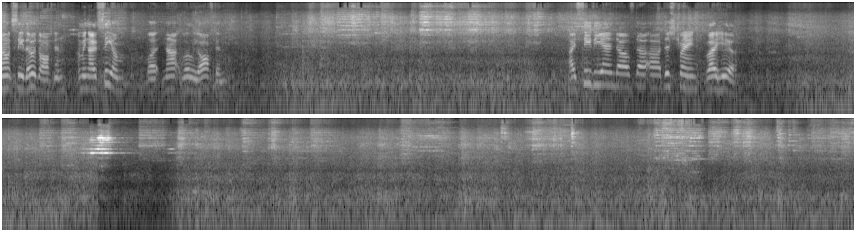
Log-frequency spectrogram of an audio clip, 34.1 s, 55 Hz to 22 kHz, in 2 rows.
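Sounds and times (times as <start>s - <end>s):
train wheels rumbling on rails: 0.0s - 34.0s
high wheel squeal: 18.4s - 20.7s, 30.1s - 32.0s.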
